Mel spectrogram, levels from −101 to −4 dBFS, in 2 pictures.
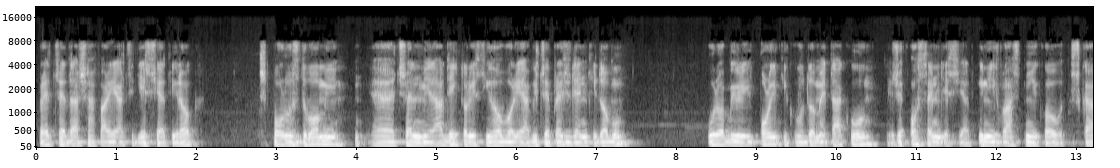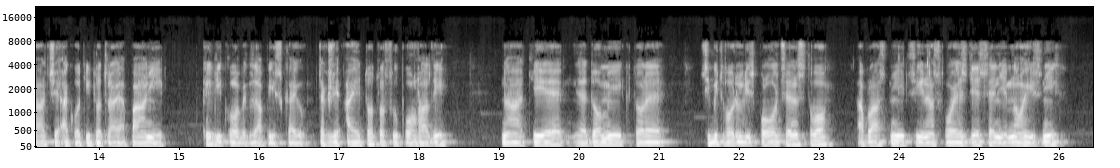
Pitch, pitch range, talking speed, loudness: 80 Hz, 75-90 Hz, 115 wpm, -14 LUFS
